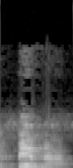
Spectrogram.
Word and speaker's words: poena: Em latim se escreve poena, que se pronuncia pena, e em português é pena.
